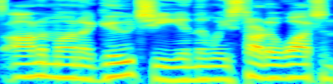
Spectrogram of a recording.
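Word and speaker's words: Anamanaguchi: did I was like, the band's name's hard to even spell, but it's pronounced Onomonoguchi.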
